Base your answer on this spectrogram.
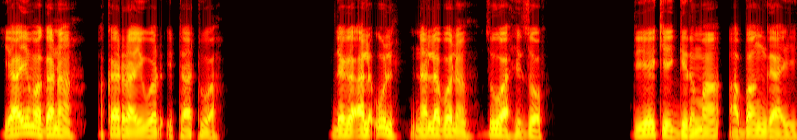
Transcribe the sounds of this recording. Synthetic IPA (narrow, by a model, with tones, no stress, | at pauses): jaː˦ji˦mɐ˨ɡɐ˦naː˨ | ʔa˨kɐ˦˨nɽaː˨jʊ˦wɐ˦rʔɪ̰˨taː˦tʊ˦waː˨ | dɐ˨ɡa˨ʔa˨lʔʊ˦˨lna˦lɐ˦bɐ˦lɔ˨nzʊ˦waː˨ɦɪ˨zɔ˦˨ɸ | da˨jɐ˦kʲeː˨ɡʲɪ˦ɽmaː˦ʔa˨bɐ˦ŋɡaː˨jeː˦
